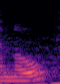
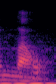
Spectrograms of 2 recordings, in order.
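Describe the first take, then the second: First: "know" pronounced "noh", no K; O sound in know. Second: "now" pronounced "nau"; AU sound in now. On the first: Teacher recapping know versus now, long-O pronunciation. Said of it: "aqui você pronuncia know". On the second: Teacher recapping now versus know, open AU pronunciation. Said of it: "o agora você pronuncia now". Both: Shown as a demonstration.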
